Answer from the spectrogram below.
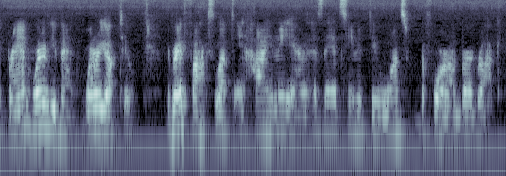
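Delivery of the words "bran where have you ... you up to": louder, sharp demand. A narrator's reading. Owen Davies sharply questioning Bran, loud and sharp. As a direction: snap the questions at the boy. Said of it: "Owen Davies said sharply".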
